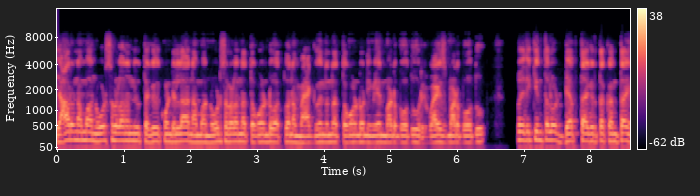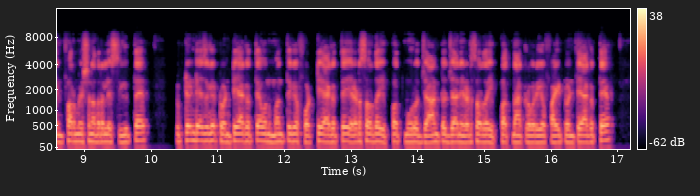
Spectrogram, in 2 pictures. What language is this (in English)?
Kannada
